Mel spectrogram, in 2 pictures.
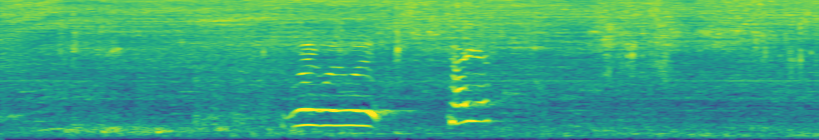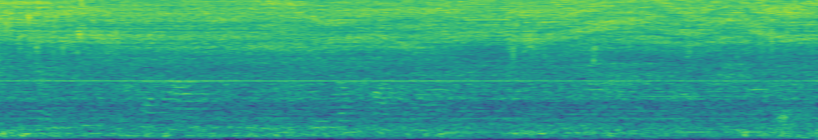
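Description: Kitchen faucet running steadily into a stainless-steel sink, the stream splashing over a head of curly hair as residue is rinsed out of the scalp.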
